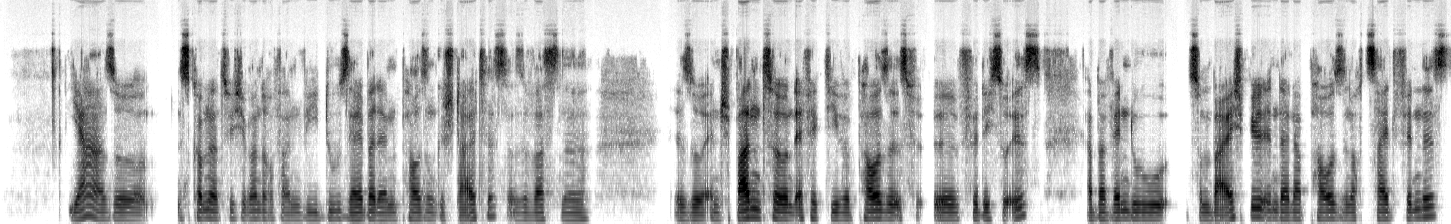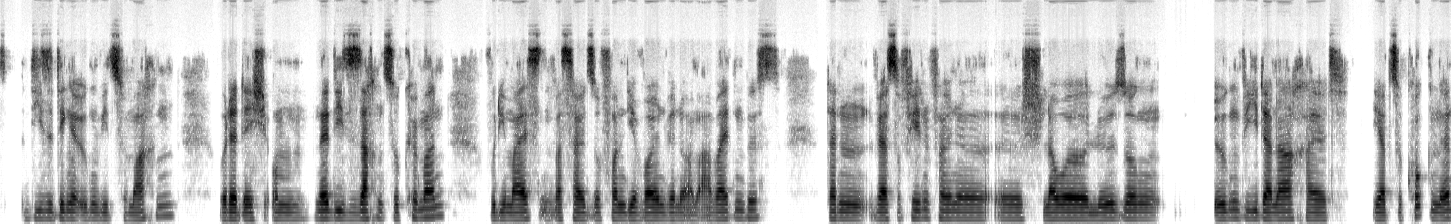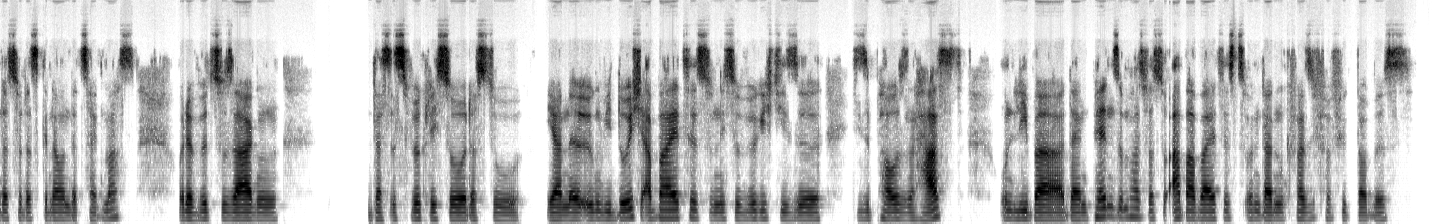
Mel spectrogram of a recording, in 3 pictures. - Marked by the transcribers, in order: none
- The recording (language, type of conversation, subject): German, advice, Wie kann ich mit häufigen Unterbrechungen durch Kollegen oder Familienmitglieder während konzentrierter Arbeit umgehen?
